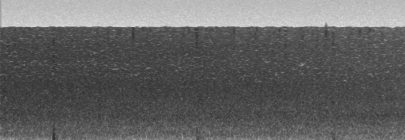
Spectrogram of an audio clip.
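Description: A football is kicked with a dull thud, several times.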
